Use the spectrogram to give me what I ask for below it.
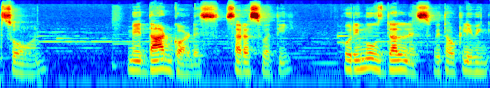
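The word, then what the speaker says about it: सरस्वती: In the last line, it is Saraswati, not Saraswati. It is Bhagavati and not Bhagavati. One also needs to be careful while pronouncing the word Nihshesha.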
